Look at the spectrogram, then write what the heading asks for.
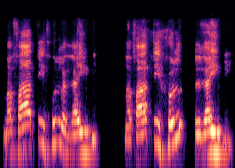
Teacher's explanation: हा को लाम के साथ मिला देंगे और हमजा हमजातुल वस्ल बनेगा और पढ़ने में नहीं आएगा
